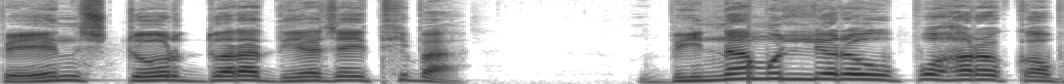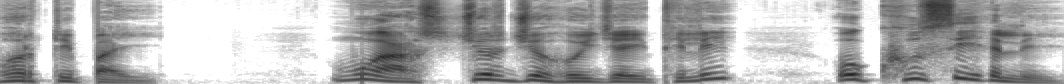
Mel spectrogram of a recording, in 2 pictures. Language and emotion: Odia, surprised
